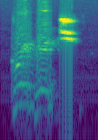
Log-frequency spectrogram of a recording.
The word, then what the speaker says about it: Greenwich: It's not for all its like spelling, you know, like from the pronunciation of the word to the spelling of the word was like. – That's English for you. – Greenwich. – Yes, it's like Greenwich, and it's like Yorkshire.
